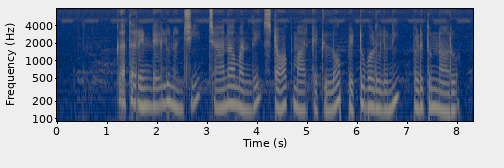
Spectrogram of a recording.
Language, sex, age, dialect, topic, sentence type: Telugu, female, 18-24, Central/Coastal, banking, statement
